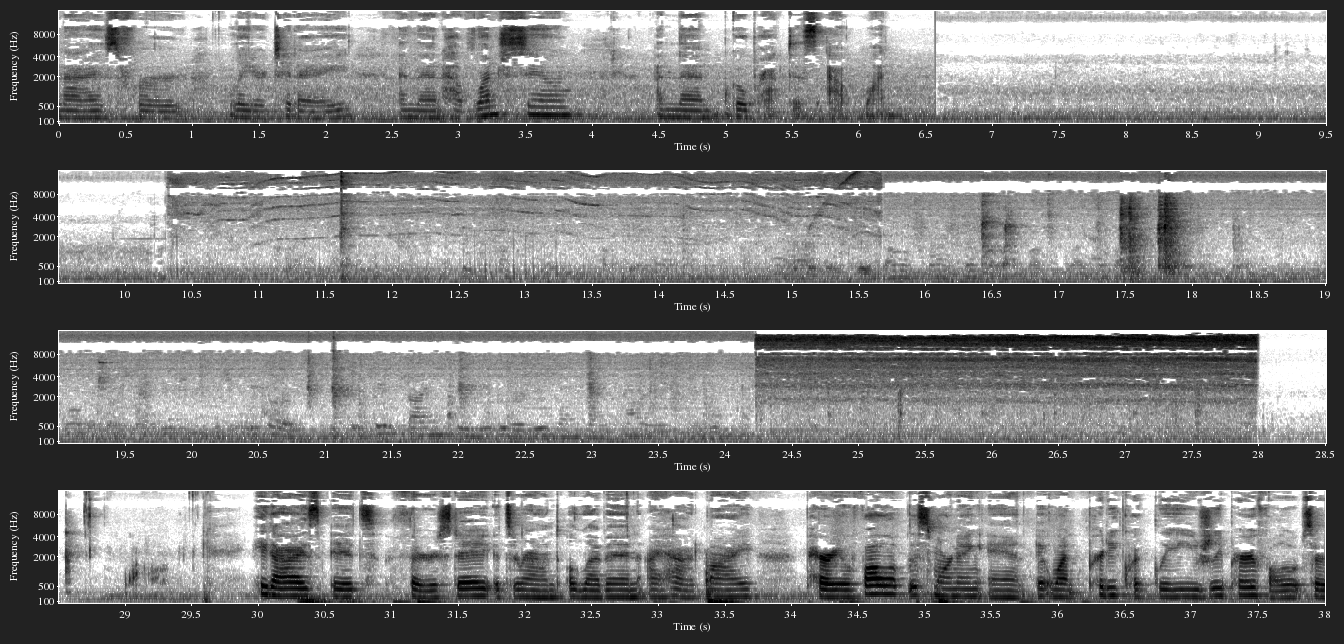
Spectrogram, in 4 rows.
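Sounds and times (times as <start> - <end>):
low room hum: 0.0 - 38.0
dental drill high-pitched hiss: 10.3 - 15.7, 24.2 - 28.0.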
